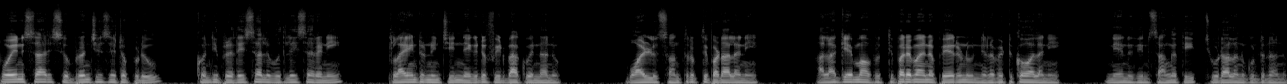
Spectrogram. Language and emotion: Telugu, fearful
